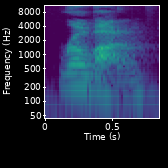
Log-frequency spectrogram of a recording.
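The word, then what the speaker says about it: Rowbotham: I shouldn't have been pronouncing the H. Robotham.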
